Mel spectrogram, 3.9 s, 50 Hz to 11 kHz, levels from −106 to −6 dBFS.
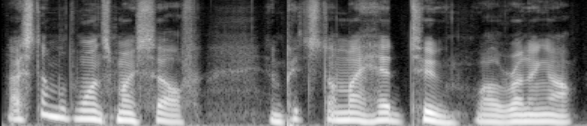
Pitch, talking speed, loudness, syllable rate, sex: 145 Hz, 200 wpm, -17 LUFS, 5.5 syllables/s, male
